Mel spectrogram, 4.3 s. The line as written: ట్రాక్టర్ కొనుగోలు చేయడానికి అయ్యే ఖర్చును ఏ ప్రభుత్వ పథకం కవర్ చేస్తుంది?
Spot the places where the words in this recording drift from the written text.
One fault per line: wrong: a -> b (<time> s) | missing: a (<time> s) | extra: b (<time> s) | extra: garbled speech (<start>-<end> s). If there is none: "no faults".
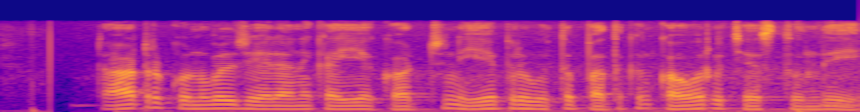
no faults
